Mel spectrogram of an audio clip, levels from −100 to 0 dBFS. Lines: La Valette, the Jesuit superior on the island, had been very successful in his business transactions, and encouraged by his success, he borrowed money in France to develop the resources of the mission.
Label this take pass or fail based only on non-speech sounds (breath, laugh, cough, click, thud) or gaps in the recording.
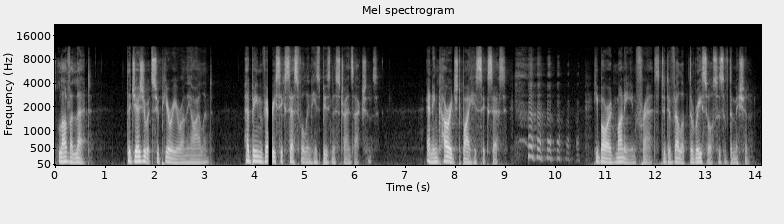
fail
